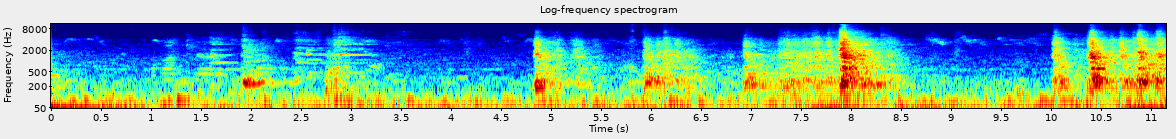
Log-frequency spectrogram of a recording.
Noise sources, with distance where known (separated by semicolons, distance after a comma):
person or small group talking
